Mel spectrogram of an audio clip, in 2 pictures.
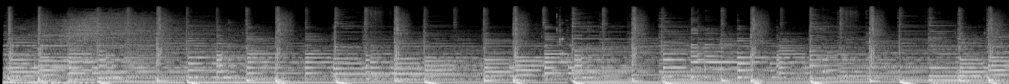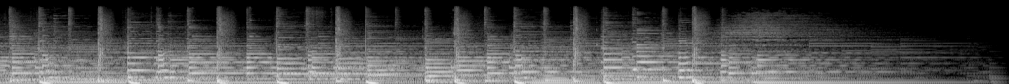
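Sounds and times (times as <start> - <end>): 
instrumental song: 0.0 - 20.1.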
